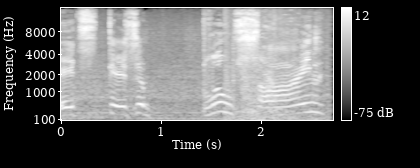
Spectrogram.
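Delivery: put-on high, slow drunken directions. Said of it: "you're drunk".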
